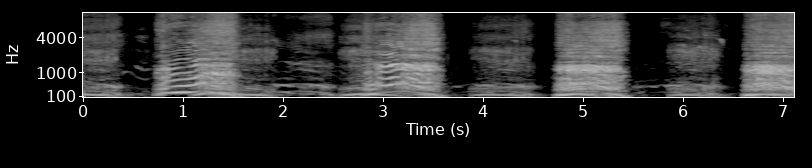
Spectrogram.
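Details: Lion roar meant to communicate location and intimidate rival prides: rhythmic deep grunting roars, harsh and loud at intervals of about two seconds, with softer grunts between.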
